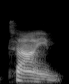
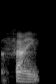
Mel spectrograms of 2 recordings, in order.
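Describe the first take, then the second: First: The word begins with a plain T sound. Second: The word begins with a TH sound. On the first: The speaker calls it right. "T H has the T sound" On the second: The speaker calls it wrong.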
